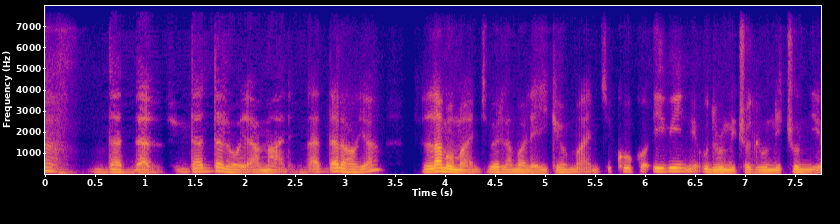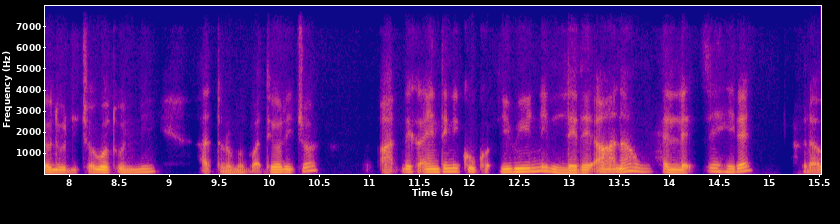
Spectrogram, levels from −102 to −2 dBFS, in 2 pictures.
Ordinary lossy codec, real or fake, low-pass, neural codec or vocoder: Opus, 16 kbps; fake; 7.2 kHz; codec, 16 kHz, about 1 kbps, DyCAST, with the encoder's durations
